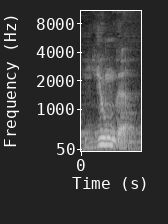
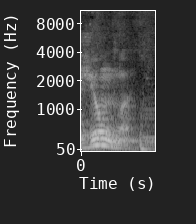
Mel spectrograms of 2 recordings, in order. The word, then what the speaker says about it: Junge: La J es una letra que se pronuncia como una E en español. Como por ejemplo, jetzt, ahora. O Junge, el joven. O ja, el año. Das Jahr, el año. Der Junge, el joven.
